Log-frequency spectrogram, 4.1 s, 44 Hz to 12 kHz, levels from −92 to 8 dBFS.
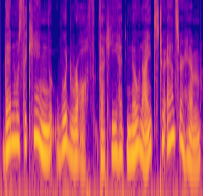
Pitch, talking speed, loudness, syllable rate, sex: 165 Hz, 205 wpm, -16 LUFS, 3.9 syllables/s, female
